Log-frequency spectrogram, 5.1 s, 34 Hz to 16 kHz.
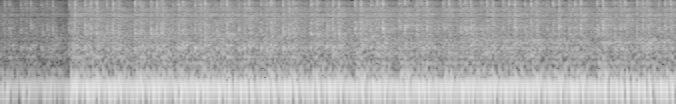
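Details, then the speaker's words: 1990 Birkin S3 Lotus 7 clone, off the road five years, after clutch stuck to flywheel broke free; engine settles into steady even low beat under light load, car moving under own power, no knocks or grinding; normal running. "look at that moves under its own own power first time in five years"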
